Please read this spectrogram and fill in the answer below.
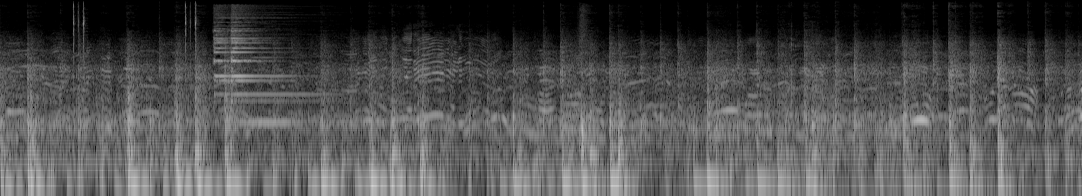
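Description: Halgi frame drums beaten in a fast, steady rhythm, with crowd voices shouting over them. A brief held note sounds about two seconds in.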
